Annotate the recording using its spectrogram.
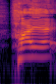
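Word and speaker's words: Haier: Hire is spelled H A I E R.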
